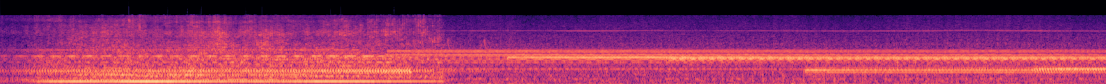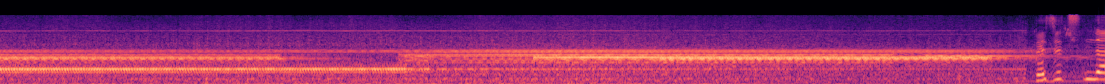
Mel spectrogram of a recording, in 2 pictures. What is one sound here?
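A helicopter's rotor thumps overhead.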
